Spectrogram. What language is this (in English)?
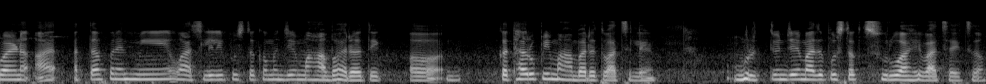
Marathi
